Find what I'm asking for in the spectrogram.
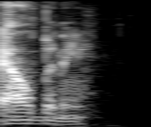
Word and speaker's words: Albany: It's spelled Albany, but everybody pronounces it Albany.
